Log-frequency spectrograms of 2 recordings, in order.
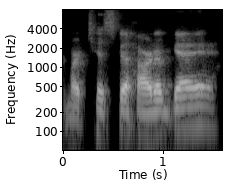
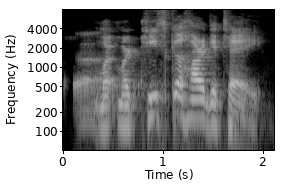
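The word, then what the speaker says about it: Mariska Hargitay: I think that was, I don't know how to say her name from Law and Order, Martiska Hartogay. Martiska Hargitay.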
